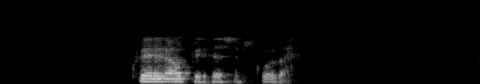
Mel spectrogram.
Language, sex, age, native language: Icelandic, male, 60-69, Icelandic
